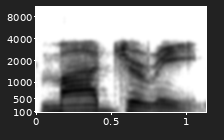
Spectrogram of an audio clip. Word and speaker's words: margarine: Margarine is pronounced. Can you say that please? Margarine. Margarine. Good. Margarine. Like I say, margarine. If you haven't seen it before, it looks like butter.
